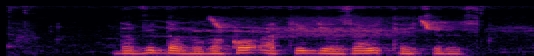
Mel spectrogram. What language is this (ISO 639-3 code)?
kin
